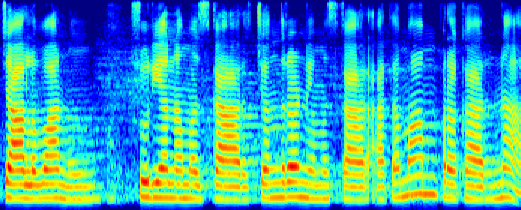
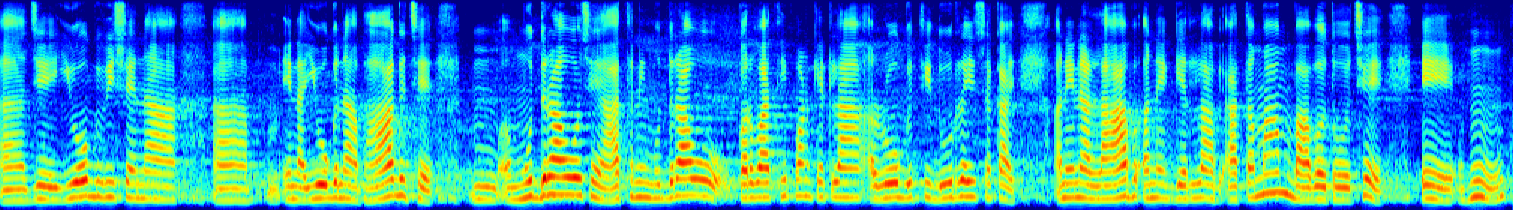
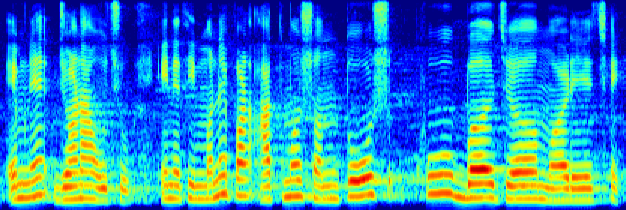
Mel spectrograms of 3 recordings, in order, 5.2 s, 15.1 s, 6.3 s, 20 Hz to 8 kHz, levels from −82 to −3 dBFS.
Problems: none marked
